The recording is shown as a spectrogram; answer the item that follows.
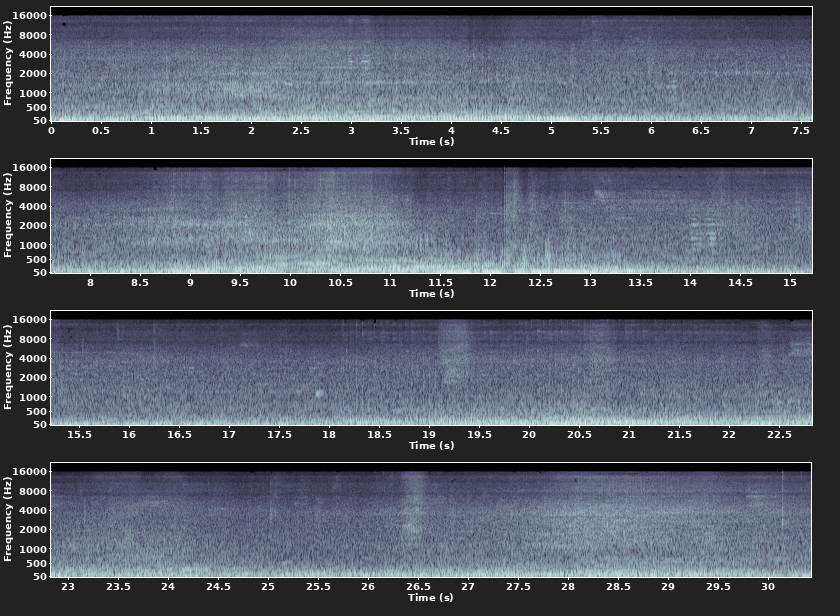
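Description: Street traffic on a wet road: cars and motorcycles running past, with one vehicle passing close about ten seconds in, its pitch sweeping as it goes by.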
